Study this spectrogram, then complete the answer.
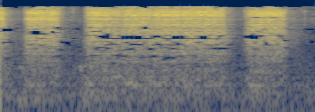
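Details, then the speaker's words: Heating radiator (combi boiler system) bleed valve opened during pre-winter maintenance: sharp steady hiss in bursts as trapped air vents out. "İçindeki havalar böyle ses geliyorsa bilin ki içindeki hava dışarı çıkıyor artık."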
